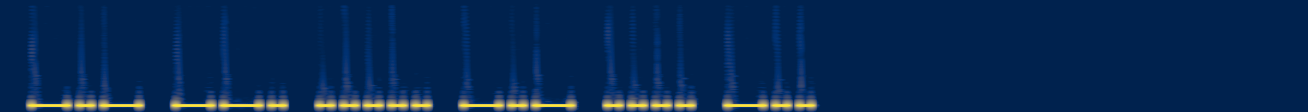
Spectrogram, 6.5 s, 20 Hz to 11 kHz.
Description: Morse code, heard as a keyed tone, about 20 wpm, 700 Hz. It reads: KG5KHD
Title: USA Call Signs - 6 Characters - Repeated 3x - 20wpm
